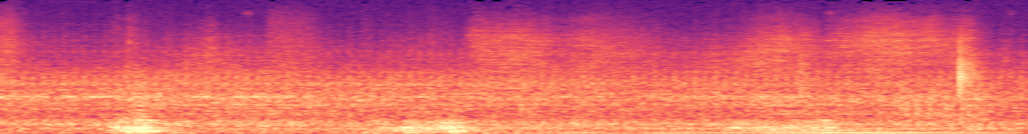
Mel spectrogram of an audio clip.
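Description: Felt-tip marker drawing on a sheet of paper, a soft scratchy rubbing in a few short spells, over a low steady room rumble with a couple of soft bumps.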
